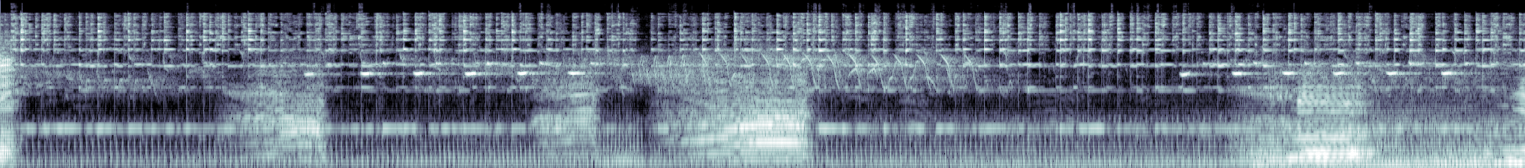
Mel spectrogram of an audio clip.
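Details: Herd of tame cows moving along village roads toward the pen in the morning, several shorter, higher bawling moos spaced through the passage, with steady cowbell clinking and hoof clatter throughout.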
